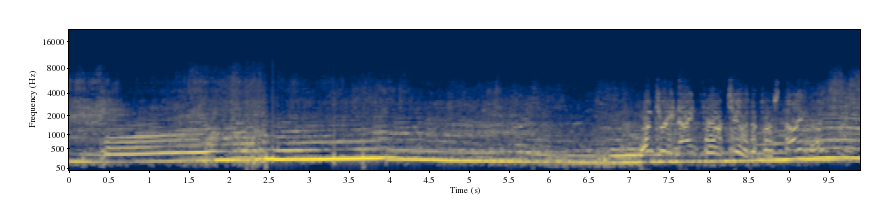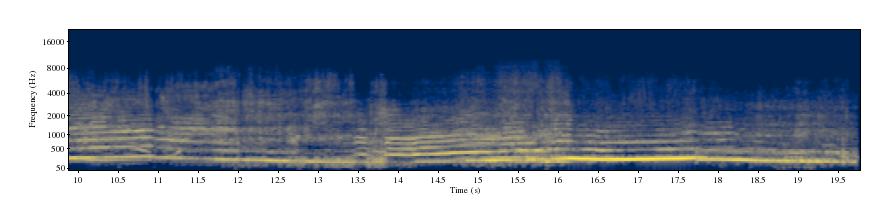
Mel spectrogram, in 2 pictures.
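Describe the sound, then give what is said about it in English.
The Nissan-powered number 45 race car, sponsored by the Idaho Army National Guard and driven by Spokane driver Tony Berry, roars loudly for the whole stretch, its pitch climbing and dropping repeatedly as the driver works through the gears and throttle. “Nissan Power in the car, sponsored by the Idaho Army National Guard. Tony Berry, car number 45.”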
